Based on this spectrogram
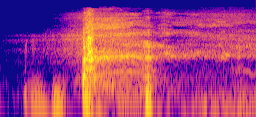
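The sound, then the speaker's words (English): A couple of sharp, harsh coughs with a rough throat-clearing rasp between them, from someone who has just swallowed something down the wrong pipe. “No, I just swallowed wrong and down the wrong pipe. Want to cough out my lung right now.”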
